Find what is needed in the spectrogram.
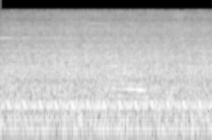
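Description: An engine running steadily at idle: an even, unchanging low hum.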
